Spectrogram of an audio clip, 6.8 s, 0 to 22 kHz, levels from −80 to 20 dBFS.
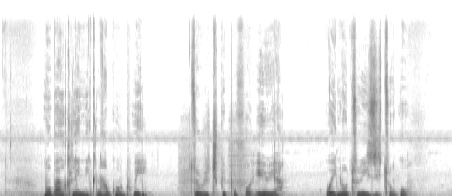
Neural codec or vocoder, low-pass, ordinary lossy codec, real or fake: none; 19.8 kHz; none; real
